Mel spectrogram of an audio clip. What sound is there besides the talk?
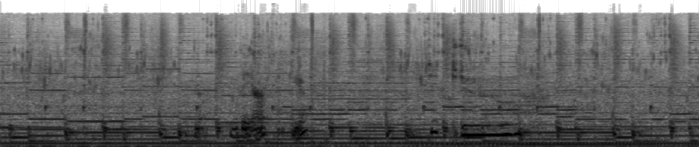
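watering plants with a watering can in the video game Stardew Valley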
